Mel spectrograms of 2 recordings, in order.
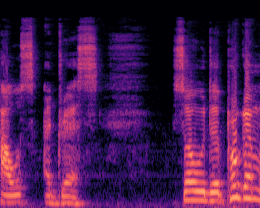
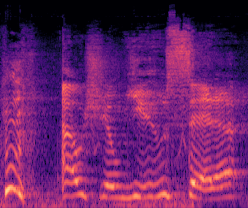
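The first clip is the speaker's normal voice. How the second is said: put-on high, slow scheming boy; villain voice; 7 semitones higher, slower than usual. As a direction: sneer it like a little villain. Naughty Bob vows revenge.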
